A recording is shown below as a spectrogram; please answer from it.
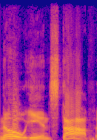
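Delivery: high-pitched put-on screaming. Retelling a reaction to a TV scene: imitating own past screaming. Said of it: "I am just screaming at the T V".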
